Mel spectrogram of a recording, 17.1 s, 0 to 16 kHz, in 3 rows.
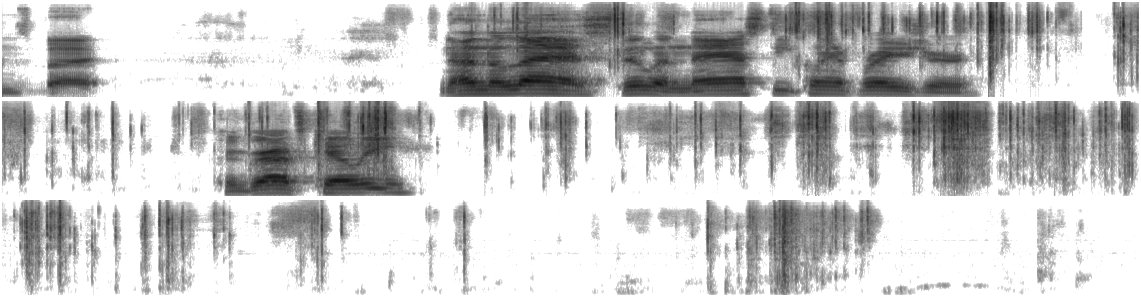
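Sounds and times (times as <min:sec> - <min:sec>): card packaging crinkling: 0:02.5 - 0:13.7, 0:14.9 - 0:15.8.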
